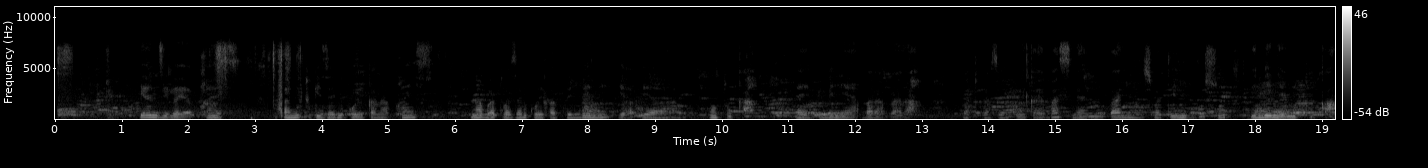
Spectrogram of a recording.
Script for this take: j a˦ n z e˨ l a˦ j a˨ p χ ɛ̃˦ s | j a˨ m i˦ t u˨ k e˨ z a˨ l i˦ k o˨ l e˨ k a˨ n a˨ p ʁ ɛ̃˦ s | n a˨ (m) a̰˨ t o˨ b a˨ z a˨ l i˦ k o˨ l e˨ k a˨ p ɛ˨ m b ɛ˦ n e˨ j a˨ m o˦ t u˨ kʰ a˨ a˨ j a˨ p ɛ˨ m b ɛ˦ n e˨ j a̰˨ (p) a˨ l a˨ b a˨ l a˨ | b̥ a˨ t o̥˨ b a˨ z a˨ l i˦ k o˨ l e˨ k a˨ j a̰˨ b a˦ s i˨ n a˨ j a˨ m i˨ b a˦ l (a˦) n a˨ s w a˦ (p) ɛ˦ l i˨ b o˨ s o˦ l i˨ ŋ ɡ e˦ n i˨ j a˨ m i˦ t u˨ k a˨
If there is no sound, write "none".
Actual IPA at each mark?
b, b, i˦, t

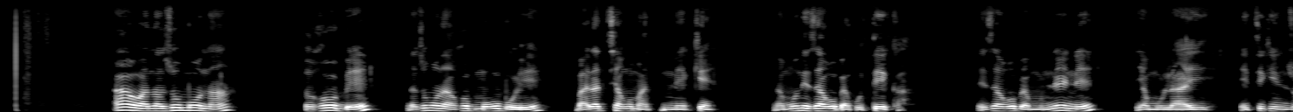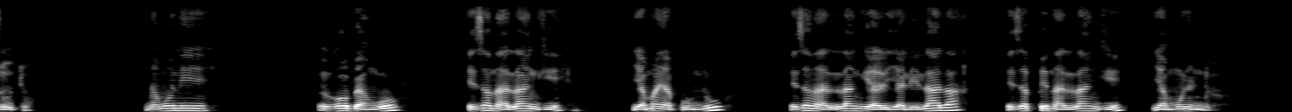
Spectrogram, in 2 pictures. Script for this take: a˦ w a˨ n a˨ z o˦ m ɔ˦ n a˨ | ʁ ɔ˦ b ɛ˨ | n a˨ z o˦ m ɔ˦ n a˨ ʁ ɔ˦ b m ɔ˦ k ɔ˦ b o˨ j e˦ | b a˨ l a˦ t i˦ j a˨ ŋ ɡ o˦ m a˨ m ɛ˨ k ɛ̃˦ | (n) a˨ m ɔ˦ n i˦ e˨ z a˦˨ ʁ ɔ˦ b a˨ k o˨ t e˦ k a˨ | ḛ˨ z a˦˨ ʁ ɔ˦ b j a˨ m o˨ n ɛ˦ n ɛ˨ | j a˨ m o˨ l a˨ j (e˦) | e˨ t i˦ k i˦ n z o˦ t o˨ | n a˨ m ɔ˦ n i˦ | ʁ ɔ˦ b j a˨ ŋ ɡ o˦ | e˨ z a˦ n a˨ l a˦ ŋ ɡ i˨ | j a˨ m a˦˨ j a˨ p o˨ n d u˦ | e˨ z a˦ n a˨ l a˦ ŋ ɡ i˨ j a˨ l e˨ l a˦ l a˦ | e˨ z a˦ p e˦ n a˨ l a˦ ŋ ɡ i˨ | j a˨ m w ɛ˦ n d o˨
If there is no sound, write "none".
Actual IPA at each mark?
n, i˦

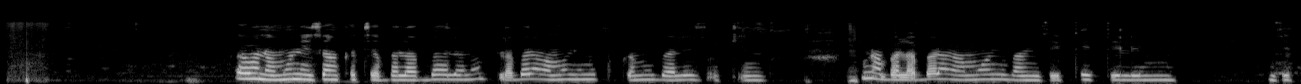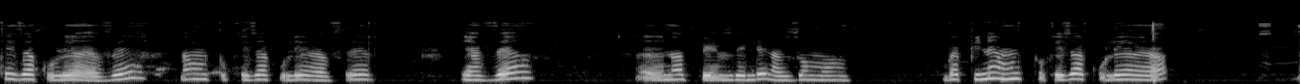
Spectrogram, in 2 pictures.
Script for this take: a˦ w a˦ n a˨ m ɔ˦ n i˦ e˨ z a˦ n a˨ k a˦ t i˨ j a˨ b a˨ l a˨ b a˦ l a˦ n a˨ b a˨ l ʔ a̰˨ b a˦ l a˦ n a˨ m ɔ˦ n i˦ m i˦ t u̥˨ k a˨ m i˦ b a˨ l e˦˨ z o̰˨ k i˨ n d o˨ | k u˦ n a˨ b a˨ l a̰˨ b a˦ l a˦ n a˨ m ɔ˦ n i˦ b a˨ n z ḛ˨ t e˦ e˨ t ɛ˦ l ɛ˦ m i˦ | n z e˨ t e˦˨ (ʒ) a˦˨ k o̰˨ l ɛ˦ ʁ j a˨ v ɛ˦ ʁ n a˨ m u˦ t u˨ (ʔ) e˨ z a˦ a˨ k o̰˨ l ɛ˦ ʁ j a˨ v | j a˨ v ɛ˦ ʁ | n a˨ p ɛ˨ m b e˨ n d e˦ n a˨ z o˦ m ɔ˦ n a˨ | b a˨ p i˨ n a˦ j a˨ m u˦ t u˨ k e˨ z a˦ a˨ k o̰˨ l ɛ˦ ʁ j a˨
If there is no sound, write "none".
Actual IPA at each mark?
z, k

